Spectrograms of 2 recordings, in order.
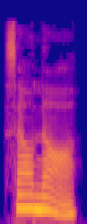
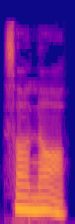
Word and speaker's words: sauna: Remember, it is the Finnish pronunciation, sauna, not sauna, on the back roads.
